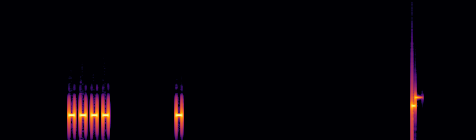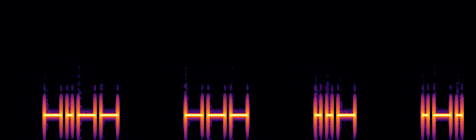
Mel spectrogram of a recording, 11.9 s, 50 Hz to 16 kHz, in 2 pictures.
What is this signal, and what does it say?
Morse code, heard as a keyed tone, about 17 wpm, spaced as for 8 wpm, 700 Hz. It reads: HE YOUR
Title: 4x Character Spacing - Top 100 Words - 17wpm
